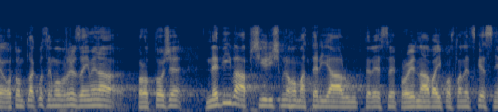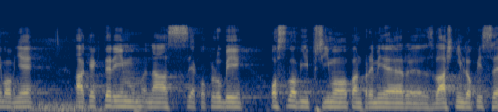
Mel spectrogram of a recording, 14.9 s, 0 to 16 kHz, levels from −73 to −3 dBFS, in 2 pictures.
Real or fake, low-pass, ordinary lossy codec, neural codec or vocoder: real; 7.2 kHz; Opus, 64 kbps; none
